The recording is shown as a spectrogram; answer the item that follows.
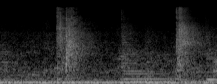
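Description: Acoustic guitar played live with two sharp, percussive strums about a second apart, the strings ringing briefly after each, over a steady low hum.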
